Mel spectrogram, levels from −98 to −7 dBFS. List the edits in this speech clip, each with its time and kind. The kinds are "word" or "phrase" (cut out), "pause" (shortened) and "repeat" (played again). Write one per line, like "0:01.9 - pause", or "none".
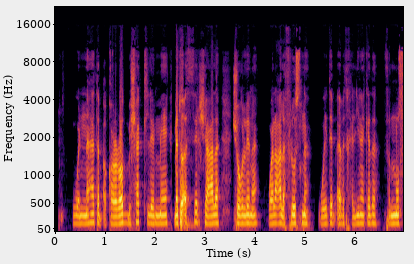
0:02.3 - pause
0:04.2 - pause
0:05.2 - pause

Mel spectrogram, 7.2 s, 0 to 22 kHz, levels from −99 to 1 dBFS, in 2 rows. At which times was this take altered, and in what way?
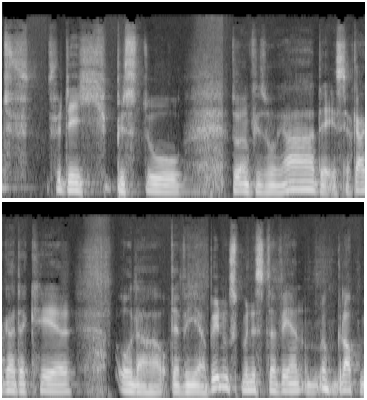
0:02.3 - word
0:03.5 - word
0:05.3 - word
0:05.7 - word

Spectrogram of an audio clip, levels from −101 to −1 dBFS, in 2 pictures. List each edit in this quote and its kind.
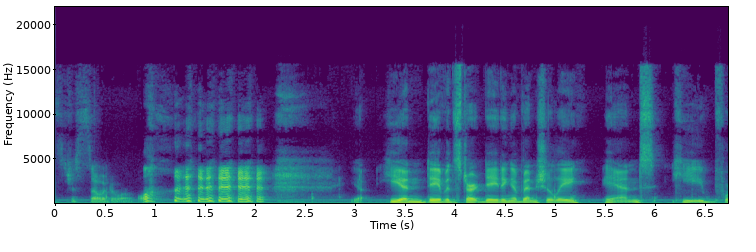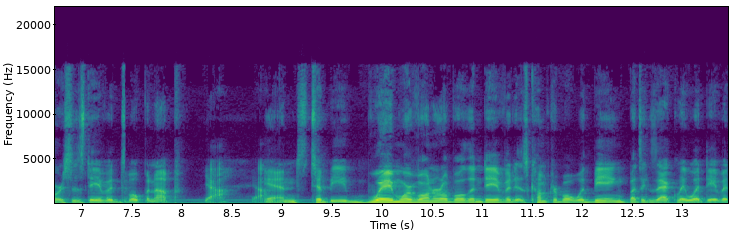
0:06.6 - word
0:07.4 - phrase
0:12.6 - word

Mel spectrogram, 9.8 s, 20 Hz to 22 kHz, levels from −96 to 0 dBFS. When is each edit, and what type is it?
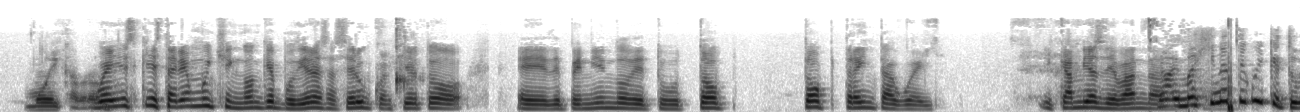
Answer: none

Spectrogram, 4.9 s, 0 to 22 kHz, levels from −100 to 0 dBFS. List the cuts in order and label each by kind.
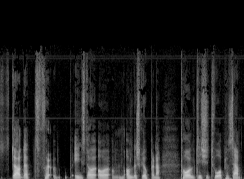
0:01.5 - phrase
0:03.6 - word

